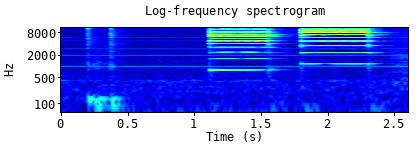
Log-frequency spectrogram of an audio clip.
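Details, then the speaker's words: 6S long-range quadcopter ESCs after setup and motor direction reversal in configurator: two short high beeps then two longer bright tones about half a second each, signalling setup complete. "then when you hear the tones, you're done."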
